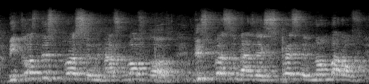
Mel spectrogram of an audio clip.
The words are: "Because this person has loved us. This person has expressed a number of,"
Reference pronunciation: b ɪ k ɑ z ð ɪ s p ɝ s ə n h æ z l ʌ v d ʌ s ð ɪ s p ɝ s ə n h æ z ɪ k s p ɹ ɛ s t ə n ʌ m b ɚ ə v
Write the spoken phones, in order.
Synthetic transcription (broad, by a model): b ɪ k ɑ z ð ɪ s p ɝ s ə n h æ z n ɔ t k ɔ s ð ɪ s p ɝ s ə n h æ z ɪ k s p ɹ ɛ s t ə n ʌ m b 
